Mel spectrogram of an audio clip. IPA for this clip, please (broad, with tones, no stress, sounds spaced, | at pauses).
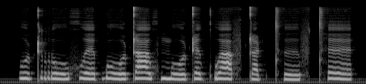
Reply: u˧˩˧ ʈ r oː˧˩˧ xʷ ɛ˧˩˧ ɓ oː˧˩˧ ʈ aː˥˧ xʷ m oː˧˩˧ ʈ ɛ˥˧ kʷʼ aː˥˧ f ʈ a˧˩˧ ʈ tʰ ɘː˧˩˧ f tʰ ɛ˥˧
